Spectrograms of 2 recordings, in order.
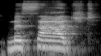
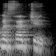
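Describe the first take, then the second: First: The ending is joined onto the last syllable. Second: The ending is said as an extra syllable. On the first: The speaker calls it right. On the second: The speaker calls it wrong.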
